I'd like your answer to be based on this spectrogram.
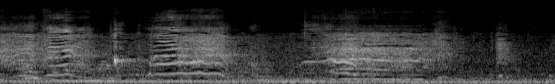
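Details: Real footage of a newborn resuscitated after birth at a rural health unit: two wavering, high-pitched newborn cries over background music and room noise as the baby cries after resuscitation.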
